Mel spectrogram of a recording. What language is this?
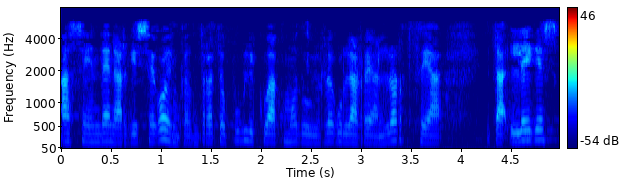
Basque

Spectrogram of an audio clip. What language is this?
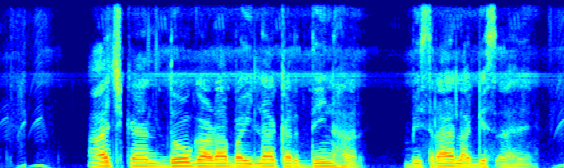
Chhattisgarhi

